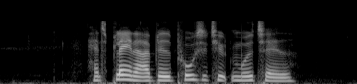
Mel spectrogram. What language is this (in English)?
Danish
